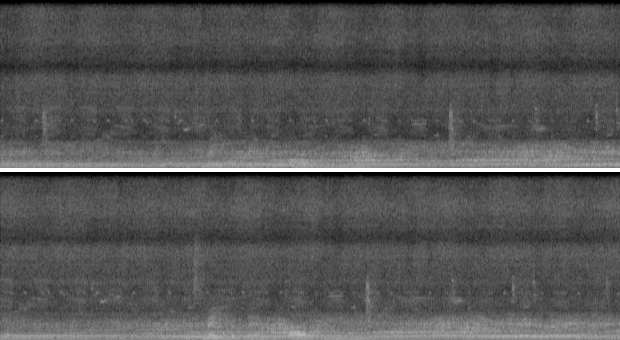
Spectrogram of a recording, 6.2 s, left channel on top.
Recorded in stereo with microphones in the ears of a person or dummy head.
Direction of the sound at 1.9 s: 70° right (ahead or behind).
